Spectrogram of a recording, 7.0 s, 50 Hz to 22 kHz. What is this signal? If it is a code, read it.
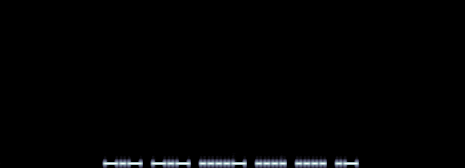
Morse code, heard as a keyed tone, about 21 wpm, 700 Hz. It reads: KK4HHA
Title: Speed Racing - USA 2x3 Call Signs 17wpm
